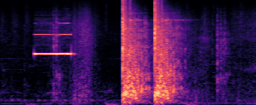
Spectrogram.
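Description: Two sharp pistol shots go off about half a second apart at a shooting range, close and loud. A brief electronic beep sounds just before them.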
